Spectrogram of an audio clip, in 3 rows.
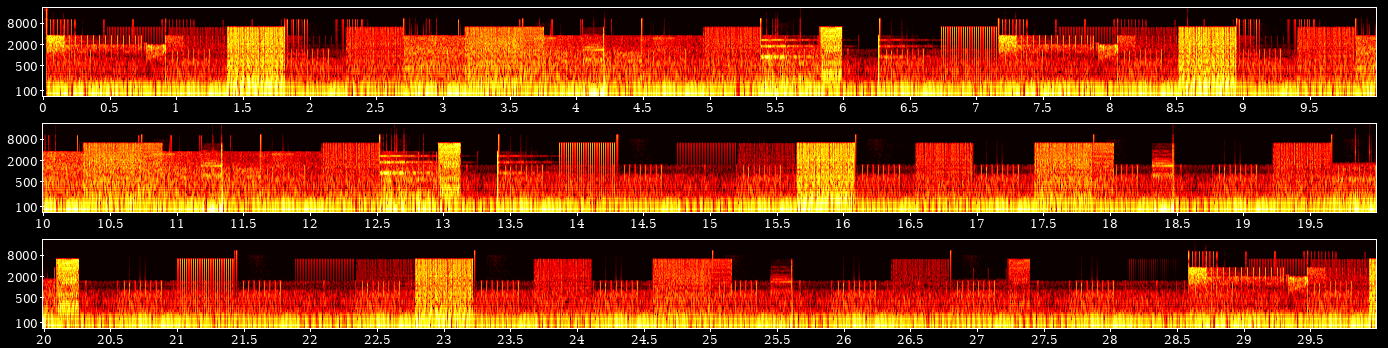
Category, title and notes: Music > Multiple instruments
Demo Track #3562 (Industraumatic)
Industrial, Cyberpunk, Sci-fi, Noise, Underground, Ambient, Soundtrack, Horror, Games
